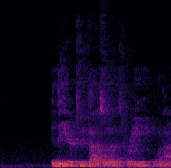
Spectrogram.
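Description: An elderly man speaks calmly through a microphone in a large echoing room.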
